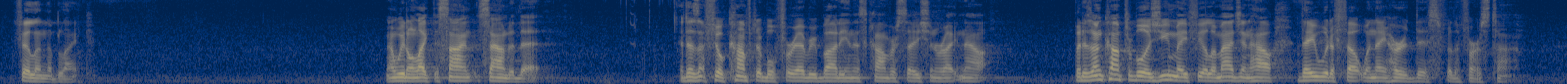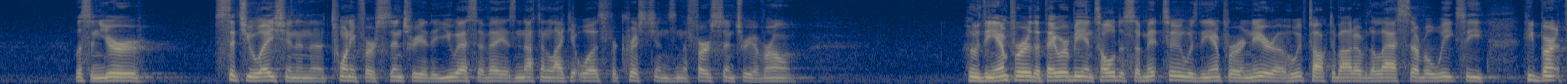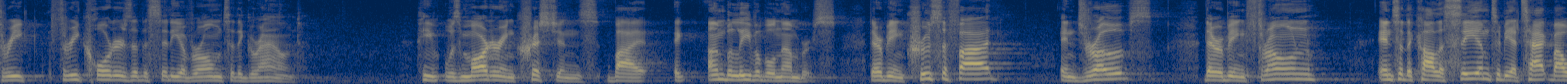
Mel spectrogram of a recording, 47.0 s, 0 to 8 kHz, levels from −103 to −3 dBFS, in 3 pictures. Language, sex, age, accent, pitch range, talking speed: English, male, 40-59, American, 120-155 Hz, 165 wpm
